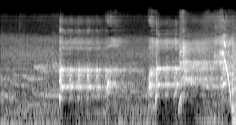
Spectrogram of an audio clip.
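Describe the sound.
In a singing lesson, a person imitates a fierce dog barking as a dog-bark breathing exercise for chest expansion, with two loud, drawn-out bark-like vocal bursts, about two seconds apart, over a steady low background murmur.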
